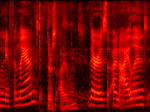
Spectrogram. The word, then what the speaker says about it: Newfoundland: that and it's called Newfoundland and it's pronounced like Disneyland okay and I grew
